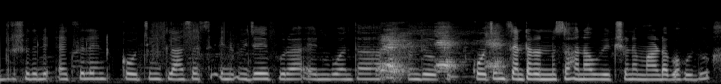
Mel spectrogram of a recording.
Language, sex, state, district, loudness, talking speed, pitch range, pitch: Kannada, female, Karnataka, Bijapur, -28 LUFS, 135 wpm, 235-255 Hz, 245 Hz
